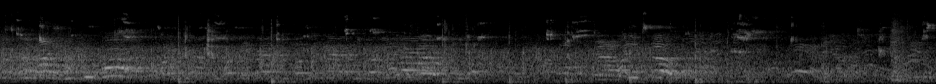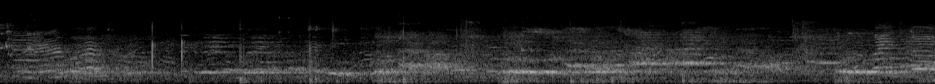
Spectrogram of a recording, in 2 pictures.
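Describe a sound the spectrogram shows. A crowd chatters and cheers in an echoing gym.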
